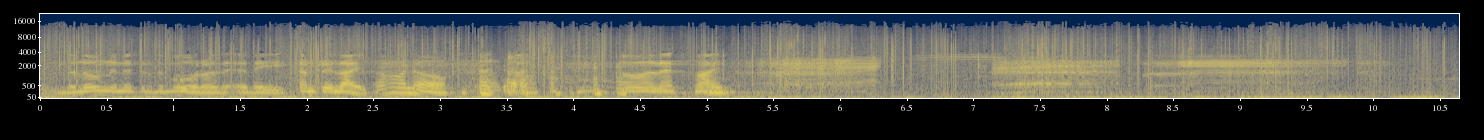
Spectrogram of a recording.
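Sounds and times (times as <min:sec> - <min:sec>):
speech: 0:00.2 - 0:05.8
laughter: 0:03.1 - 0:05.2
sheep bleating in the countryside: 0:04.0 - 0:10.2.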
